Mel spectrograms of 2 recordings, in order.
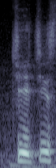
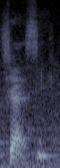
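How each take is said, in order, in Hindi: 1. यह 'chechis' बोला जाता है, जो s ध्वनि पर खत्म होता है। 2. यह 'chaissee' बोला जाता है, जो ee ध्वनि पर खत्म होता है। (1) "इसका मतलब होता है चेचिस नहीं होता" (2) "इसका मतलब होता है चैसी"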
